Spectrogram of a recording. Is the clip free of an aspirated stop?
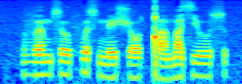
yes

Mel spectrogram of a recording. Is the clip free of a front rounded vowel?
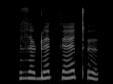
no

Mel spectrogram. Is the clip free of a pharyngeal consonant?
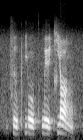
yes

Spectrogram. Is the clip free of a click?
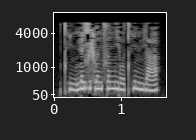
yes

